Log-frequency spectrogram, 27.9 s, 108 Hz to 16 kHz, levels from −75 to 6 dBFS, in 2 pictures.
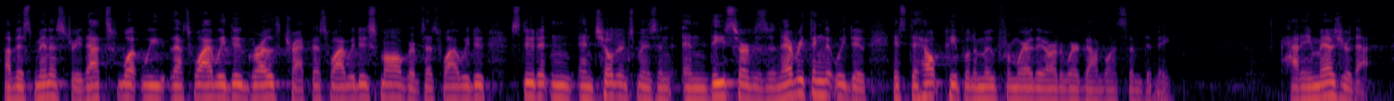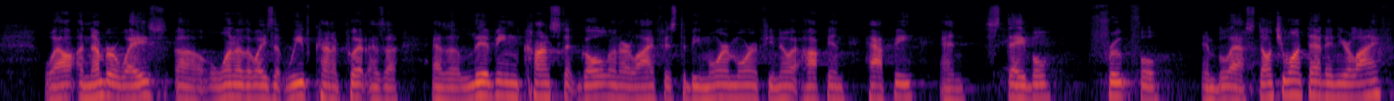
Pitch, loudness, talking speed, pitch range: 120 Hz, -34 LUFS, 230 wpm, 110-130 Hz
